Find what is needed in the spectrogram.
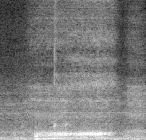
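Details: Snoring: a single low, rumbling snore lasting about a second, heard faintly over quiet room noise.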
